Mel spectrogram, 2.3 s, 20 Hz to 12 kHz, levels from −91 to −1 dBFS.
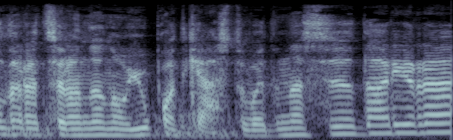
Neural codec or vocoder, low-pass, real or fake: none; 10.8 kHz; real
